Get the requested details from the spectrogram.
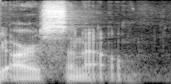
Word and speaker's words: Arceneaux: So it's actually Arceneaux. It's Acadian French. And the worst pronunciation is probably, you may not be old enough to remember them, but I've been called Arceneal, like Arceneal Hall before.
